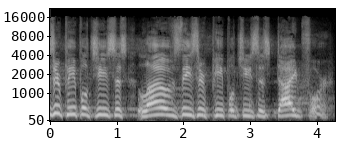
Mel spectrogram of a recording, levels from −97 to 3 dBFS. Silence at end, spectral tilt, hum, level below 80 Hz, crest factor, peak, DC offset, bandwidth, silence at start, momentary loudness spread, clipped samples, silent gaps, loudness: 0.05 s; -3.5 dB/octave; none; -72 dBFS; 18 dB; -6 dBFS; under 0.1%; 17 kHz; 0 s; 7 LU; under 0.1%; none; -23 LUFS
